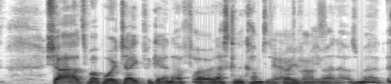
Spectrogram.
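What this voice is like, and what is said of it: Hoarse, worn-out voice. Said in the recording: “as you can hear, mate, I left it all in that stadium. Like, my voice is gone. ... It's a good thing you're not on a podcast”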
